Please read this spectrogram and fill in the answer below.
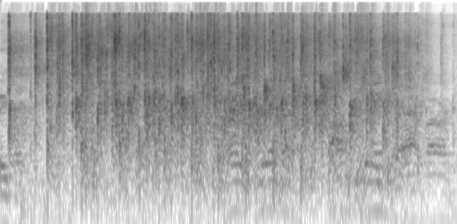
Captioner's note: applause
